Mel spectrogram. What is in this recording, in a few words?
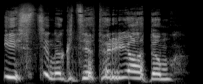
Female Human Play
